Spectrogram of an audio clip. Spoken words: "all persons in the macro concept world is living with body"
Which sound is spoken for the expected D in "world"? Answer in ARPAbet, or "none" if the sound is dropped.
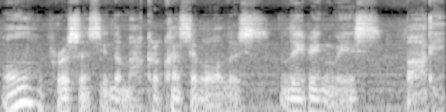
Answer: none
